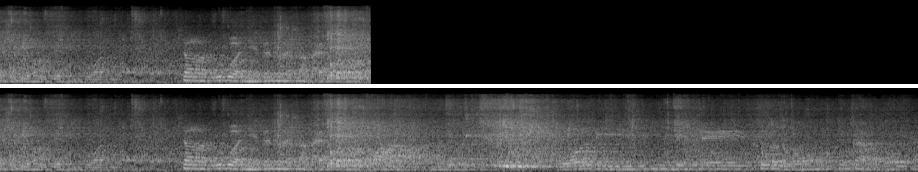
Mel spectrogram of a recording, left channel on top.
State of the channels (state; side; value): drops out; left; at 3.8 s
